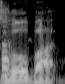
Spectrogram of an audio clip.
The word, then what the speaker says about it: Lobot: I always pronounce it as Lobot from Empire. That's correct. Yeah. Lobot's right.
